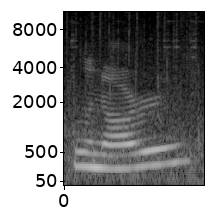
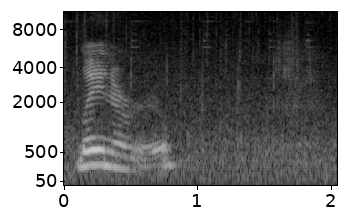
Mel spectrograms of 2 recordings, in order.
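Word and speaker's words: Lanayru: armor so probably yeah let's head to lennar no no no it's not club lanaru that's what it's called i've been pronouncing it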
